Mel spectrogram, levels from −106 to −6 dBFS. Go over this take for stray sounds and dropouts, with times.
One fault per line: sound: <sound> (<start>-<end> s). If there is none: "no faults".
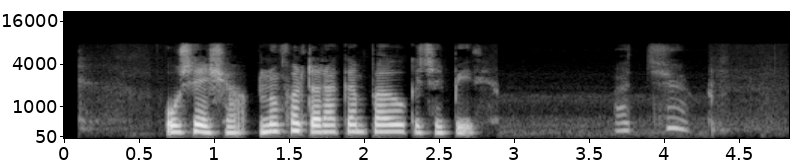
sound: sneeze (3.7-4.2 s)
